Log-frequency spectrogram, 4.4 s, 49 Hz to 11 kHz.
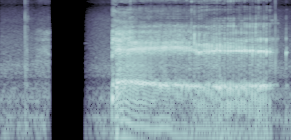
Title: Burp compilation #4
